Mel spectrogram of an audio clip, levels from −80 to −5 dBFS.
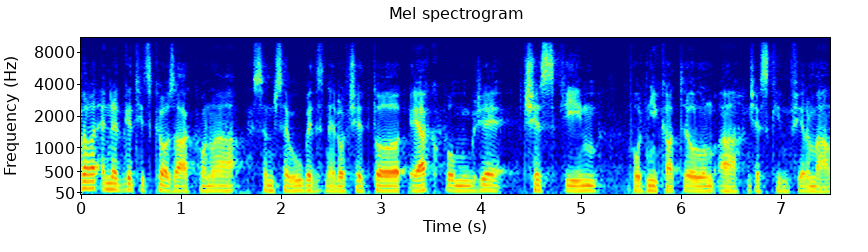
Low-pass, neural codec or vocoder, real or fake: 9.9 kHz; codec, 16 kHz in and 24 kHz out, 0.6 kbps, FocalCodec, streaming, 4096 codes; fake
